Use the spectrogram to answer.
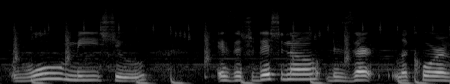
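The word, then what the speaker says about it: umeshu: need a cork so let's see okay um pronounced woo me shoe is the traditional dessert liqueur made from the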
